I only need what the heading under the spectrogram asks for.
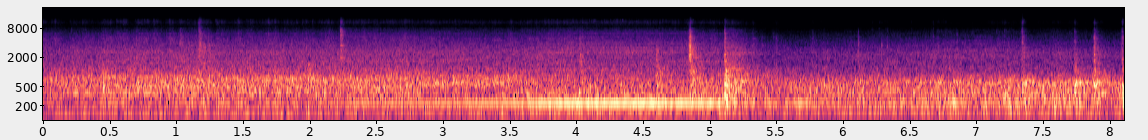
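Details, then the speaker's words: Carrier AC unit where the upstairs stays hot: a steady low electrical-type buzz under clattering and handling noise, then cutting off abruptly; buzzing, cause not yet found. "Hope y'all can hear that. The buzzing."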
